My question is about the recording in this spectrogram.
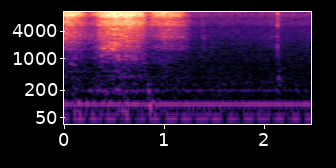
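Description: Brief, faint sliding rub of a plastic set square and spiral sketch pad being shifted across a wooden desk, fading out about a second in, over a steady low electrical hum.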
